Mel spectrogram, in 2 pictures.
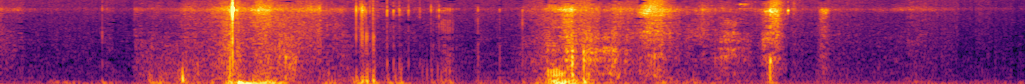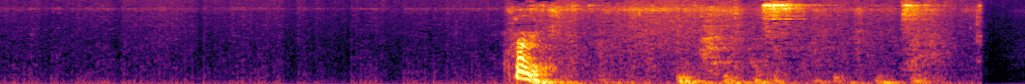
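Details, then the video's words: Pet husky Sasha complaining in a small room while someone puts on her collar: two bursts of grumbling, whimpering vocalizations separated by a quiet pause, the second opening with a swooping whine. "cute husky's drama"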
